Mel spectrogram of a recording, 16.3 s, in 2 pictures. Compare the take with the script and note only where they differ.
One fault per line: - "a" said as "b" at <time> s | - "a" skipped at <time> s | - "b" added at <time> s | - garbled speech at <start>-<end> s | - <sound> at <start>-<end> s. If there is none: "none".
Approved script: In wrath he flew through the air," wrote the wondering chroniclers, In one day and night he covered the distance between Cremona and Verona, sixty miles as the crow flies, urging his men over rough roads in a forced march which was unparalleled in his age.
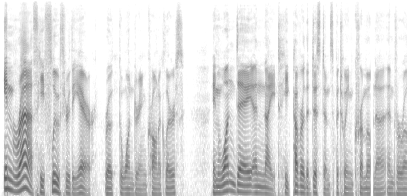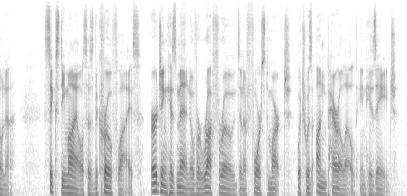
- dropout at 5.8-5.9 s
- dropout at 7.4-7.5 s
